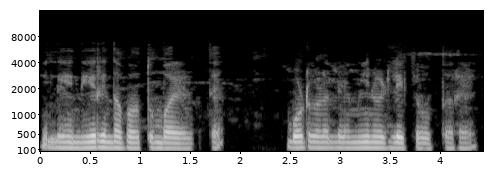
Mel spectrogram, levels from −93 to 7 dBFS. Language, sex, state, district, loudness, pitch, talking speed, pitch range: Kannada, male, Karnataka, Bellary, -18 LUFS, 145 Hz, 135 wpm, 135-145 Hz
